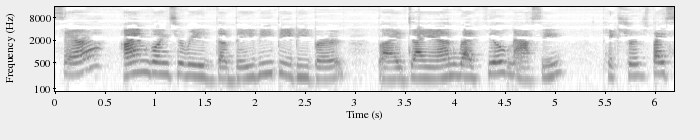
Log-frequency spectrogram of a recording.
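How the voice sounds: A natural reading voice carries pitch that varies in an ordinary way.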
